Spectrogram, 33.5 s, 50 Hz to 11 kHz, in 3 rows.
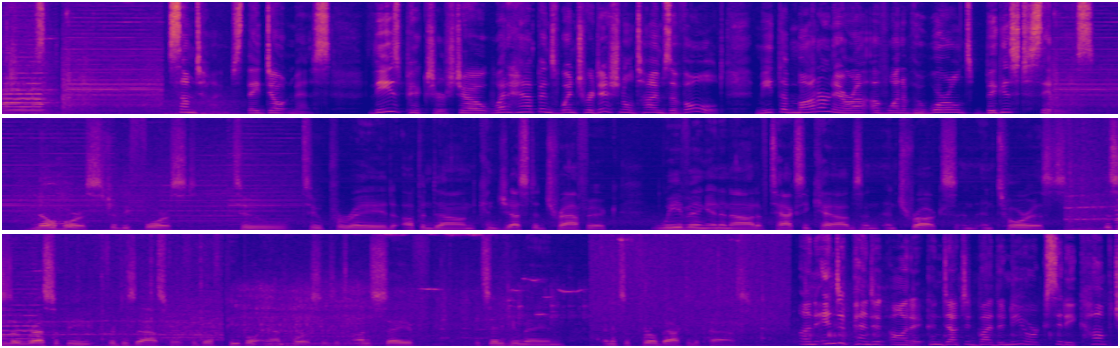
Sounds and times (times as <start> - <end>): Speech: 11.5 - 26.5, 27.1 - 33.4.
